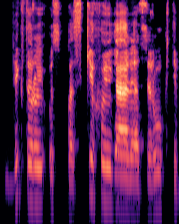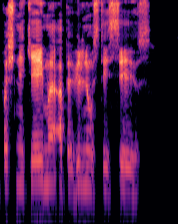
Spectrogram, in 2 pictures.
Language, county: Lithuanian, Vilnius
